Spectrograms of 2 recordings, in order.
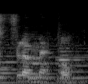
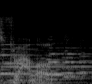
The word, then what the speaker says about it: Flamel: gathered information about nicholas flemetal she says his name wrong that nicholas flammel the wizard that hagrid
